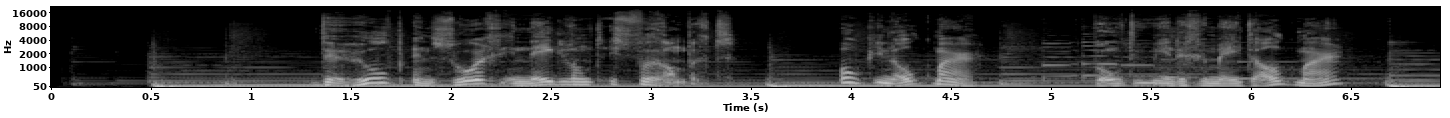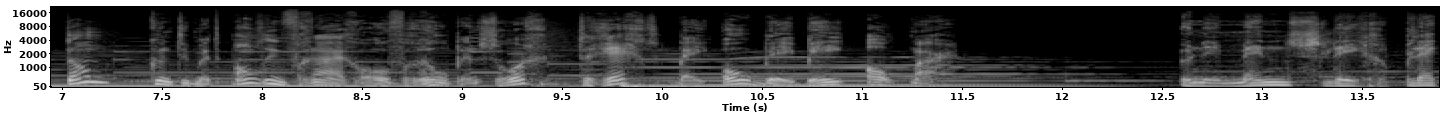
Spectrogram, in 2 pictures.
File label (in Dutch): narratief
